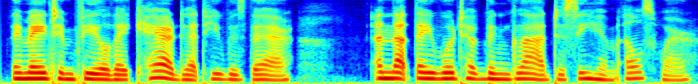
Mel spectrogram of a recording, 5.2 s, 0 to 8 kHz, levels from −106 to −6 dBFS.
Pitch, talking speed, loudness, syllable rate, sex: 190 Hz, 240 wpm, -18 LUFS, 5.8 syllables/s, female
